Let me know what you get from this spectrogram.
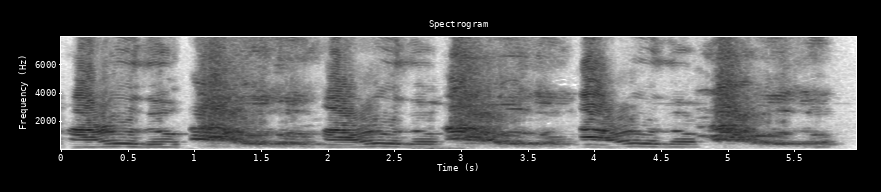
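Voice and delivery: আউযু said whole and drawn out, the last very slow; teacher modelling the whole word for students; joined pronunciation. Shown as a demonstration. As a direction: blend আউযু into one stretched word. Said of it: "এবার একসাথে উচ্চারণ".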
